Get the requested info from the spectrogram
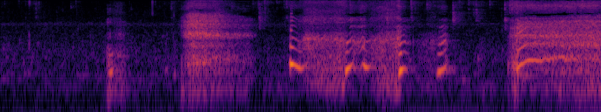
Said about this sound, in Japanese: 本当にやっちゃった。黄色く濁ったおしっこが澄んだ川に混じっちゃって汚しちゃってる。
